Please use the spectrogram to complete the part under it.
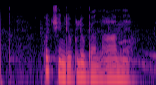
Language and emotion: Russian, positive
